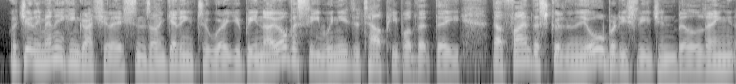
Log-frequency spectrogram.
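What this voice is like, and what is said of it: Irish accent. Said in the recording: “my Irish accent, you know, sometimes misleads people”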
